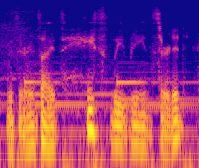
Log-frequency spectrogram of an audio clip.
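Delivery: ordinary talk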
